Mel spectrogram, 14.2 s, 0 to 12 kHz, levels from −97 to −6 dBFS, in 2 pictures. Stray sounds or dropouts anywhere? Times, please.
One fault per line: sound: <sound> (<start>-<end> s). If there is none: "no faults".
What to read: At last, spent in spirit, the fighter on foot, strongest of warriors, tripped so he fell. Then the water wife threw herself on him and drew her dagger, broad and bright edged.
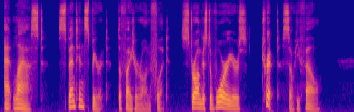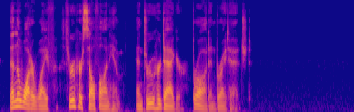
no faults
